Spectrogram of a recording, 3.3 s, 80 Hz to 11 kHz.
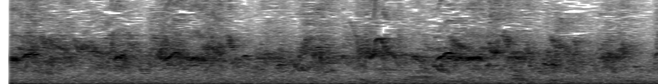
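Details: Black bulbuls competing for banyan figs at Niaosong Wetland Park on 4 November 2015, filmed with a Canon PowerShot SX700 HS; a dense, steady chatter of high chirps and squeaky notes fills the whole stretch.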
